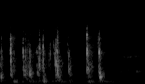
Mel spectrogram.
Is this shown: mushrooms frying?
no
